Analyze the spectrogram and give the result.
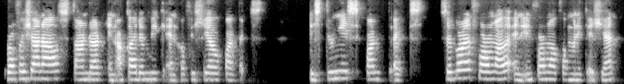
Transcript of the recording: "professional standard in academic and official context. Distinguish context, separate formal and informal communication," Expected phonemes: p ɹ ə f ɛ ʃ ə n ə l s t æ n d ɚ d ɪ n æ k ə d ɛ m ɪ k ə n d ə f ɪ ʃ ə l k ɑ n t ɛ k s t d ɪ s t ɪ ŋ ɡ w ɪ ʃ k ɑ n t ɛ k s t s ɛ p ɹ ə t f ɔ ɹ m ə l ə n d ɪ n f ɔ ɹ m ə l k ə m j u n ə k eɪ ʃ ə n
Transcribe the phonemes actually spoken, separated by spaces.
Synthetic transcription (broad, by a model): p ɹ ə f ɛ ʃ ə n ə l s t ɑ n d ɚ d ɪ n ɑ k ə d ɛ m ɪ k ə n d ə f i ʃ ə l k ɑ n t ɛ k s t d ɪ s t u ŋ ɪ s k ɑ n t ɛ k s s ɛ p ɹ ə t f ɔ ɹ m ə l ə n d ɪ n f ɔ ɹ m ə l k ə m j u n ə k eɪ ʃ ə n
